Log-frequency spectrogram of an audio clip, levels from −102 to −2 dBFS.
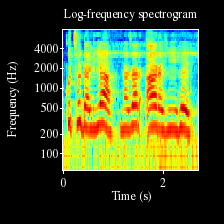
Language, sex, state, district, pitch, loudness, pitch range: Hindi, female, Madhya Pradesh, Bhopal, 250 Hz, -15 LUFS, 235-275 Hz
